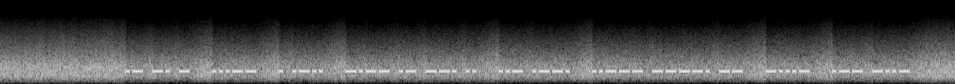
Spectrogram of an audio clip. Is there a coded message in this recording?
Yes: Morse code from 1.2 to 9.2 s, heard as a keyed tone, machine-sent, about 36 wpm, 620 Hz, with radio static and a narrow filter. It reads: ANT 3 EL YAGI UP 29M <BT> WX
